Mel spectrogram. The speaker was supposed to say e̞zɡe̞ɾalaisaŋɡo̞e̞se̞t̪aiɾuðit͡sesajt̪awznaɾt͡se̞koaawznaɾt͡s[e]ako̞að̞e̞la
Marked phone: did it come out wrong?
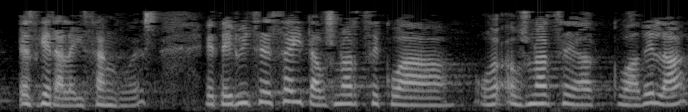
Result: no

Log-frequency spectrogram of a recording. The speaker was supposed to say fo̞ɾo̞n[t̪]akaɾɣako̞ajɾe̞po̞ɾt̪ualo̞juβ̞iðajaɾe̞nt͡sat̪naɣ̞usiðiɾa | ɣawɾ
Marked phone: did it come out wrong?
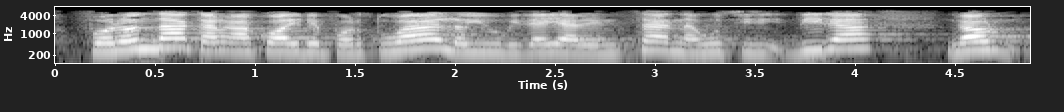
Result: yes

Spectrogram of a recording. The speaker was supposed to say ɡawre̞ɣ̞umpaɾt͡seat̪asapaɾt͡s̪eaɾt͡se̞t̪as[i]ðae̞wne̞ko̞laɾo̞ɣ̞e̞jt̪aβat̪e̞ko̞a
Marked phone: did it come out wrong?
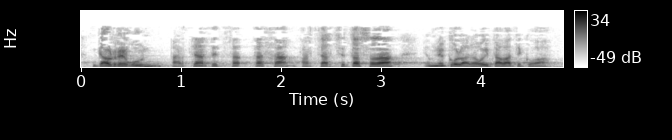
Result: yes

